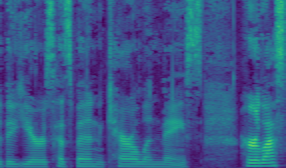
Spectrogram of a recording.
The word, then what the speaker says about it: Myss: One of my favorite spiritual teachers over the years has been Carolyn Myss. Her last name is spelled M Y S S in case you've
